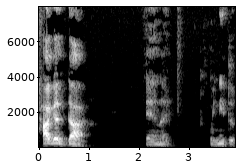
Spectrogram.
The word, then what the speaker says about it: Haggadah: you want to say Haggadah you can say how gotta but you'd be wrong if you were in my presence I might have to do something because it's Hagen died and I we need to learn to pronounce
